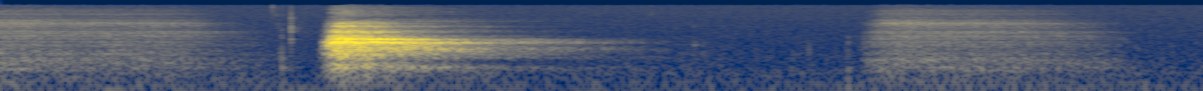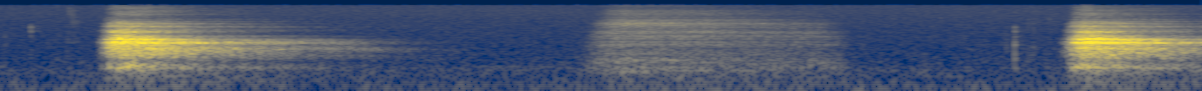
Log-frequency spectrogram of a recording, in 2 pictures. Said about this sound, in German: Also Nase ein, Mund aus, wir wiederholen dreimal.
